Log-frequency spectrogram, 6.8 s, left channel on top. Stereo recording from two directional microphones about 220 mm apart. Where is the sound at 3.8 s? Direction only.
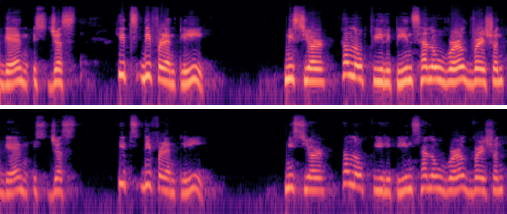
35° left (ahead or behind).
